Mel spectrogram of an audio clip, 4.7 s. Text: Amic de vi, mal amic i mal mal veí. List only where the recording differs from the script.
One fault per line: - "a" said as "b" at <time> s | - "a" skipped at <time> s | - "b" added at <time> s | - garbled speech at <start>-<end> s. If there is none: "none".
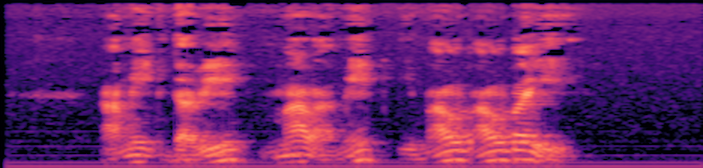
none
